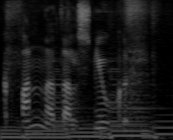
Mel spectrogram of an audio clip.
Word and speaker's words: Hvannadalshnúkur: Well, the correct pronunciation is Hvannadalshnúkur.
